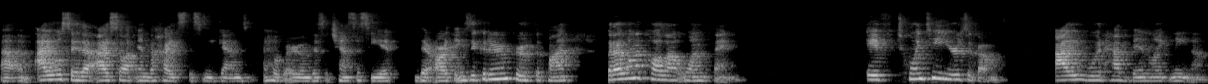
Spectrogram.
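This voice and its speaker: A woman with an American accent talks at a fairly quick pace and a medium pitch, with lively intonation. Her voice is somewhat breathy. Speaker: corporate real estate executive. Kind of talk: panel discussion. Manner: fast-talking.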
